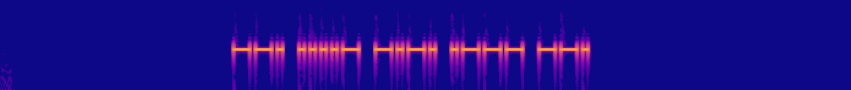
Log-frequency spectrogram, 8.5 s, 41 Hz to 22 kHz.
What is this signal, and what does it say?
Morse code, heard as a keyed tone, about 22 wpm, 700 Hz. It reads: G4CJG
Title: DXCC-100 Call Signs - 5 Characters - Repeated 2x - 22wpm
